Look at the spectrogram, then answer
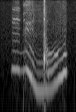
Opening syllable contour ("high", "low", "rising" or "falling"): falling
